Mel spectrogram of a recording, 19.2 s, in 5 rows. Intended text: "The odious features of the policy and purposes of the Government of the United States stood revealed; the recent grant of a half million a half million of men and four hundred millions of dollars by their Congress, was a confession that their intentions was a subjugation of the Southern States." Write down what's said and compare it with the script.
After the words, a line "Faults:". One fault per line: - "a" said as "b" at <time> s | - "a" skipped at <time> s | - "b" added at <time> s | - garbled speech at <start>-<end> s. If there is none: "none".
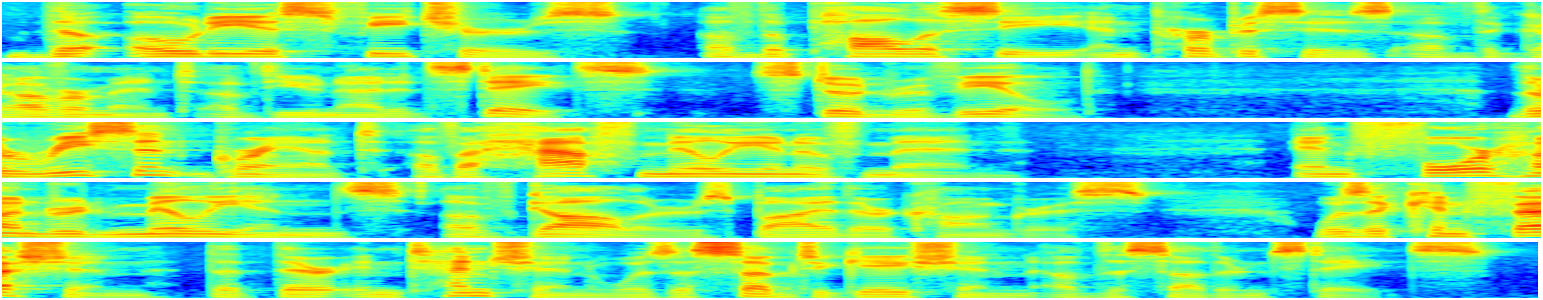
"The odious features of the policy and purposes of the Government of the United States stood revealed; the recent grant of a half million of men and four hundred millions of dollars by their Congress, was a confession that their intention was a subjugation of the Southern States."
Faults:
- "a half million" skipped at 9.7 s
- "intentions" said as "intention" at 16.2 s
